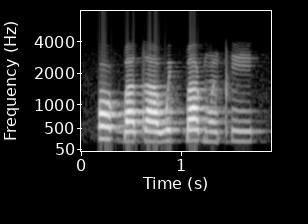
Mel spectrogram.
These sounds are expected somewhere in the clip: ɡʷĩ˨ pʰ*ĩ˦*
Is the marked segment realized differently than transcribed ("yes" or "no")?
yes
